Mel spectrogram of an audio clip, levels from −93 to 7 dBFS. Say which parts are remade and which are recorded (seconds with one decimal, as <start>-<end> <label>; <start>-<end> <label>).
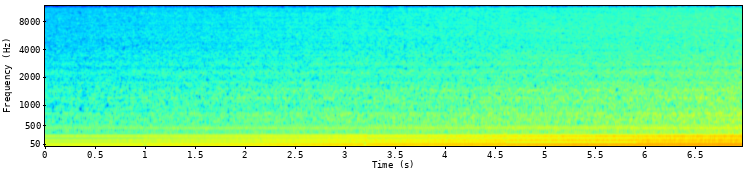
0.0-1.0 recorded; 1.0-3.2 remade; 3.2-4.6 recorded; 4.6-5.9 remade; 5.9-7.0 recorded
